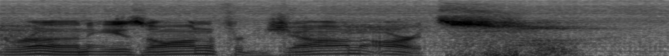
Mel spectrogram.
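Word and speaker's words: Arzt: is on for John Arts. 1 for 3 as he walks up with some Turnpike Troubadours music in the background. 4 for 15 in 2023's Arts. Spelled A-R-Z-T, but pronounced like arts and crafts.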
